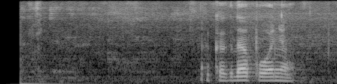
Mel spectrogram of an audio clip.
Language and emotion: Russian, neutral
